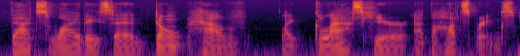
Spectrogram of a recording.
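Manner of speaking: soft, slow, far-away words; dazed murmur. Retold or imitated. Pulled out of the vision by the knife, dazed and soft. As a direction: speak as if half out of a trance.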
